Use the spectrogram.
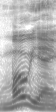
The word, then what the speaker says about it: Mojang: E3 when they they came out and like moang we're like oh that's how you say it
